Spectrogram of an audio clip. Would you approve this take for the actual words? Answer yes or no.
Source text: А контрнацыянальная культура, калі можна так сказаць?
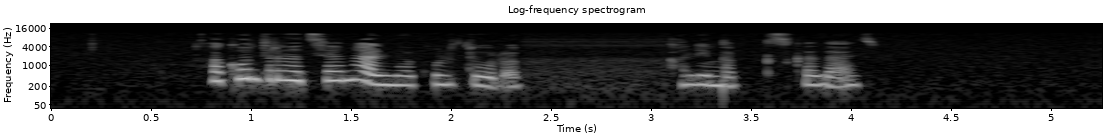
no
